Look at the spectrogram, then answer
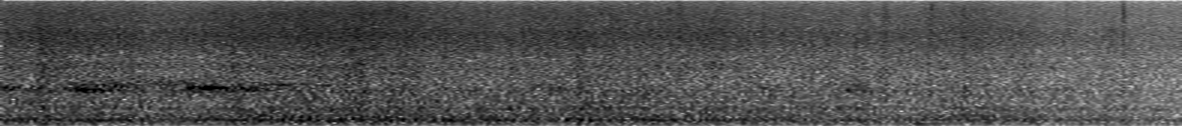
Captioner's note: waves crashing; wind blowing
